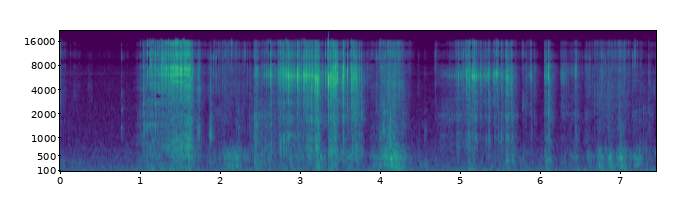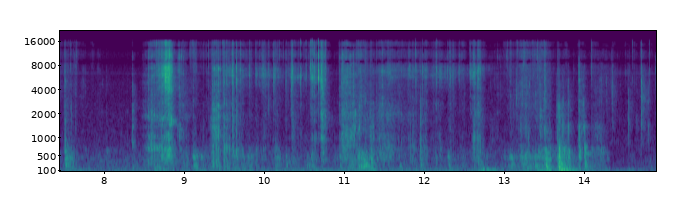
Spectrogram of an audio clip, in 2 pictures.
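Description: A metal blade cuts and scrapes small cubes off the face of a solid, rounded bar of dry yellow soap held in the hand. Irregular bursts of crisp, bright scraping and crunching follow one another with short quiet gaps, with almost no low end.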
